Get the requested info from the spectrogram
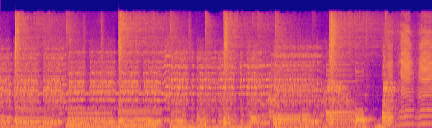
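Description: Hammond organ playing a slow ballad, holding sustained chords over a deep bass line, with a few cymbal crashes.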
